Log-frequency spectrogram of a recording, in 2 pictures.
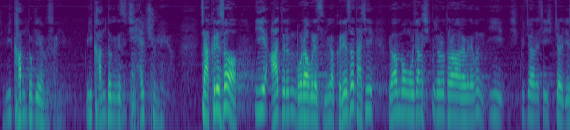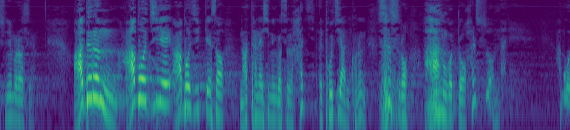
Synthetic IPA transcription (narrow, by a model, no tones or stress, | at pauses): ikamdoɡejokɯsʰʌ | ikamdoɡeɡɯs̬ʰʌt͡ɕeɭt͡ɕuŋjoɦejo | t͡ɕakɯɾe̞s̬ʰʌiadɯɾɯnmʌɾaɡoɾɦe̞s͈ɯmɲik͈akɯɾe̞sʰʌtaɕʰi | joɦanbʌɡɯmod͡ʑaŋɕʰi̥p̚k͈ud͡ʑʌɭːotoɾaɣaɡɡaɡedemjʌni | ɕʰi̥p̚k͈ud͡ʑʌɾesʰʌiɕʰi̥p̚t͡ɕ͈ʌɭje̞sʰuɲimimʌɾaɡʌs͈ʌjo | a̰dɯɾɯna̰bʌd͡ʑieabʌd͡ʑik͈e̞sʰʌ | natʰaneɕʰinɯnɡʌsʰɯɭha | pod͡ʑiankʰonɯn | sʰɯsʰɯɾo | amuɡʌt̚t͈ohaɭs͈uʌmnaɲi | amuɡʌ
